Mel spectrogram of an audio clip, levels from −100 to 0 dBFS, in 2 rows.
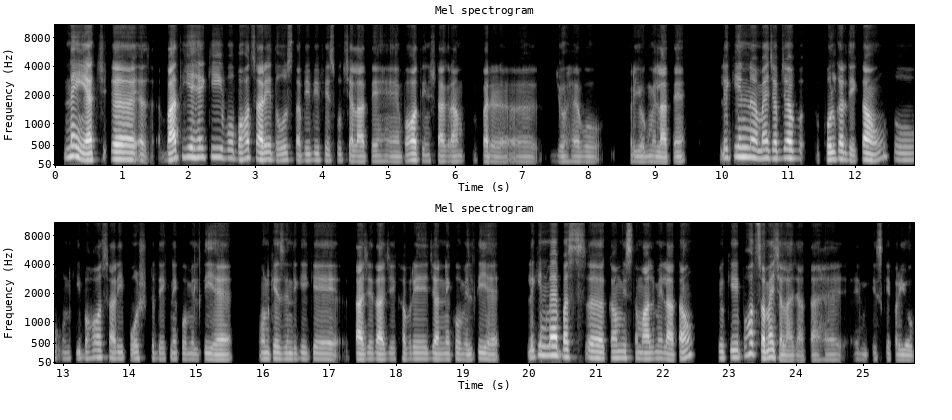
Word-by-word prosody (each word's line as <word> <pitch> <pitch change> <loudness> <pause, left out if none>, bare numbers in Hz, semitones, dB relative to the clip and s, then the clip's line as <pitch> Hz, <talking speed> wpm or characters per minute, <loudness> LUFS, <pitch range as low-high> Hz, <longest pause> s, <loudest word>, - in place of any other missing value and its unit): नहीं, 220 -8 +5
एक्च 155 +1 +7
अ, 175 - -4
ऐसा 165 -2 +5 0.2
बात - - +10
ये 220 0 +2
है 215 +1 +1
कि 220 0 -4
वो 190 0 -6
बहुत 185 +3 -1
सारे 165 -2 +5
दोस्त 155 +1 -9
अभी 145 0 -7
भी 150 0 -9
फेसबुक 140 -1 -14
चलाते 120 -1 -3
हैं, 120 -2 -11
बहुत 145 +1 +4
इंस्टाग्राम 120 -2 -6 0.3
पर - - -1
अ, 115 0 -13 0.3
जो 115 -1 -11
है 120 0 -10
वो 115 -1 -11 0.5
प्रयोग 115 -2 -10
में 120 -1 -9
लाते 110 0 -2
हैं। 115 - -6 0.6
लेकिन 225 +2 +2
मैं 195 +1 +2
जब-जब 190 0 +3 0.4
खोल 160 +1 +3
कर 175 -2 +1
देखता 145 +3 +1
हूँ 155 +10 +1
तो 155 -2 -10
उनकी 140 +1 -15
बहुत 160 +3 -6
सारी 140 -3 -6
पोस्ट 145 0 -10
देखने 130 0 -12
को 130 -1 -13
मिलती 125 +1 -9
है, 115 0 -1 0.4
उनके 135 +1 -5
ज़िंदगी 130 +1 -9
के 130 -2 -4 0.3
ताज़े-ताज़े 130 0 +1
खबरें 130 0 -7
जानने 125 -1 -3
को 130 +1 -10
मिलती 120 +3 -7
है। 120 -1 -6 0.5
लेकिन 215 +5 -3
मैं 215 0 +9
बस 175 -1 -2
अ, 150 -2 +2
कम 150 +1 -4
इस्तेमाल 135 -3 -2
में 145 0 -9
लाता 120 -3 0
हूँ 215 +5 -1 0.4
क्योंकि 155 +3 -4
बहुत 245 +3 -2
समय 165 +2 +4
चला 110 -5 -5
जाता 105 +1 -13
है 115 +1 -13 0.3
इन 120 -2 -19
इसके 130 0 -15
प्रयोग 110 -2 -7
135 Hz, 165 wpm, -24 LUFS, 120-165 Hz, 0.6 s, बात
